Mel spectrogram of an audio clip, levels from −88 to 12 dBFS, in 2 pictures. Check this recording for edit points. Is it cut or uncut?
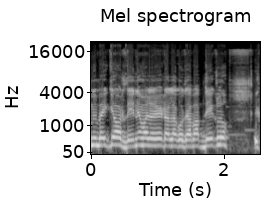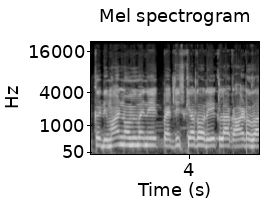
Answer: uncut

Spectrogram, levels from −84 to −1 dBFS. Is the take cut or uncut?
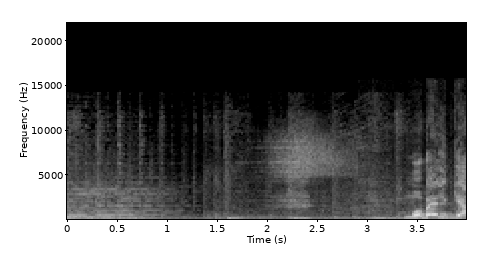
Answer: cut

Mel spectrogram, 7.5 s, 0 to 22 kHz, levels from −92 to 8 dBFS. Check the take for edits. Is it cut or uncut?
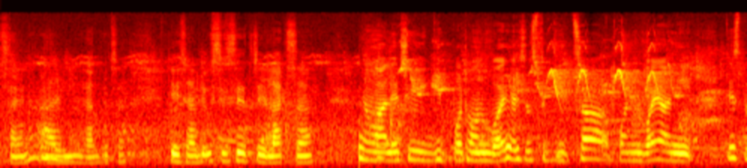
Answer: cut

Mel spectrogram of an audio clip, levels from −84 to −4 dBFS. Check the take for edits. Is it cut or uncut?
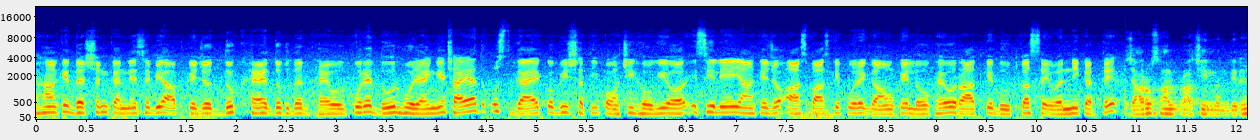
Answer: cut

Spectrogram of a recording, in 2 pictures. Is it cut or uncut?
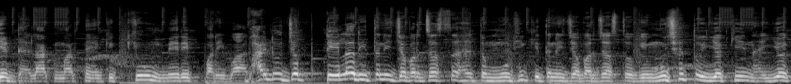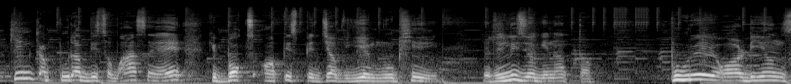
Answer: cut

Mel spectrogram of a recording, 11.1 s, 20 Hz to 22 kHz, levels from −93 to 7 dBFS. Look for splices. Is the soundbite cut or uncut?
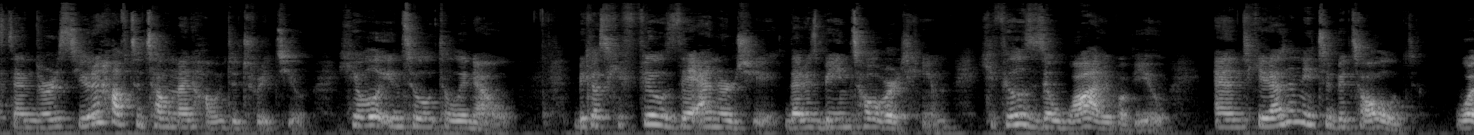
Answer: uncut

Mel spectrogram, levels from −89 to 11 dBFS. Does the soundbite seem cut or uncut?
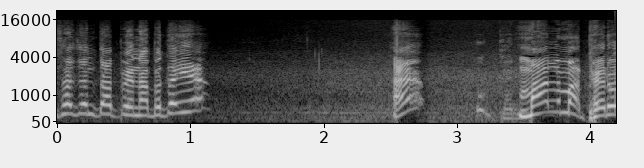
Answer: uncut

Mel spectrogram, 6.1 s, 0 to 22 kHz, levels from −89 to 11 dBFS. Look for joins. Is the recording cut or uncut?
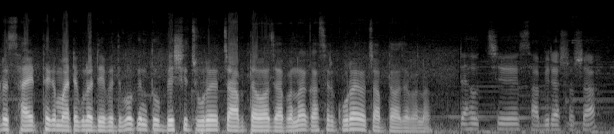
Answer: cut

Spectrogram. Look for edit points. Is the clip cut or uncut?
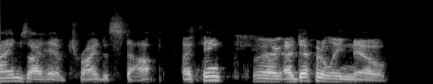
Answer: cut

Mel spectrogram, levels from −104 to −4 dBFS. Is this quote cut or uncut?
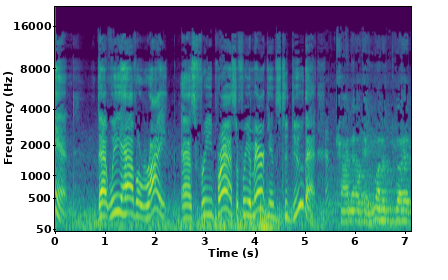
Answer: cut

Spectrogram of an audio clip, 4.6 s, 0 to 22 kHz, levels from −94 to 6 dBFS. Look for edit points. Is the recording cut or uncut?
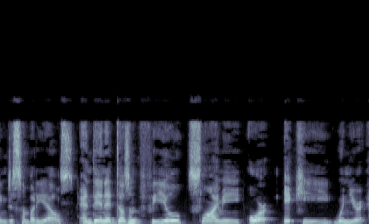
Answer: cut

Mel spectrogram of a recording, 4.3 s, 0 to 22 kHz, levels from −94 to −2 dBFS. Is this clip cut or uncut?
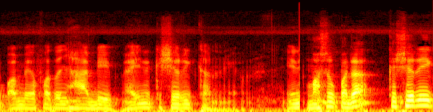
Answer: cut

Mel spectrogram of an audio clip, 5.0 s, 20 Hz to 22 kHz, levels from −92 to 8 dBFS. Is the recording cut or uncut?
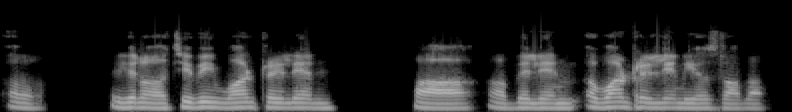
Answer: uncut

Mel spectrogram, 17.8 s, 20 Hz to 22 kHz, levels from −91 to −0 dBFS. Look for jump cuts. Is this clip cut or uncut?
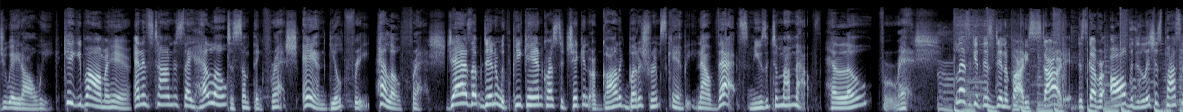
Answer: uncut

